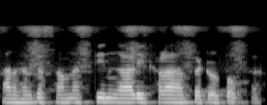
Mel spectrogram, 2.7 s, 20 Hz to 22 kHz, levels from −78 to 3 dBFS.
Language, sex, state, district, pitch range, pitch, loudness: Hindi, male, Jharkhand, Deoghar, 140-150 Hz, 145 Hz, -18 LUFS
